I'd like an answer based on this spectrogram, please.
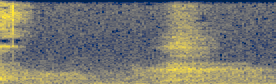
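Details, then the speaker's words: French Bulldog with nasal trouble on a heavy-pollen day, nose wiped but still breathing with difficulty: short, low, rough snorting breath with nasal noise on the airflow. "look I'm sorry you're going to hear like snorts I don't know what's going on um the pollen was really heavy today so Lulu's having some concerns I wiped his nose out but he's still having some trouble with breathing"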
